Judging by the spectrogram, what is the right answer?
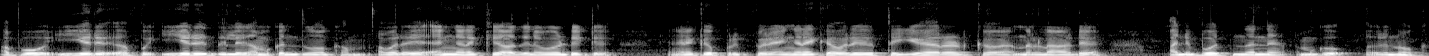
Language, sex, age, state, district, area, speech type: Malayalam, male, 18-30, Kerala, Kozhikode, rural, spontaneous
